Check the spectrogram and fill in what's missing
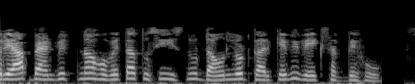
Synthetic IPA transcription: ɾjaːp̚bɛ̃ːɳɖʋɪt͡ʃnãːɦoːʋeːt̪ãːt̪ʊsĩːɪsnũːɖaːʊnloːɖkəɾkeːʋiːʋeːkʰsək̚d̪eːɦoː

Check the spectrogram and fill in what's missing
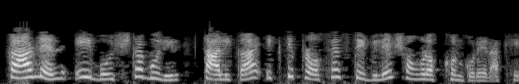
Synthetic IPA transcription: kaɾnelejbojʃʈʰaɡuliɾ | t̪alikaekʈipɾɔsesʈebileʃɔŋɾokʰːonkoɾeɾa̰kʰe

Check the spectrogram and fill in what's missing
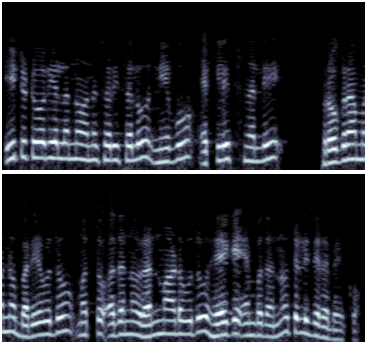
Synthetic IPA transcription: iːʈuʈoːɾijɐlɐnːuɐnusɐɾisɐluniːʋue̞klipsnɐlːi | pɾoːɡɾaːmɐnːubɐɾɛjuʋud̪umɐt̪ːuɐd̪ɐnːuɾɐnmaːɽuʋud̪uɦɛːɡe̞ːmbud̪ɐnːut̪iɭid̪iɾɐbe̞ːku

